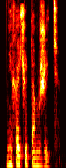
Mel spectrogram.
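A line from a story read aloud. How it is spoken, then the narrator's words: Quiet. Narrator (Russian): он тихо сказал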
